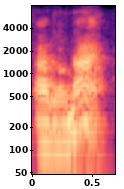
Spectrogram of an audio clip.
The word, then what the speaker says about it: Adonai: says the teacher says don't say it like it's written it's Adonai so just um just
